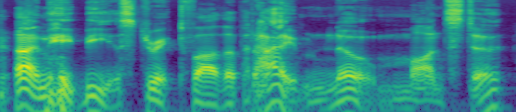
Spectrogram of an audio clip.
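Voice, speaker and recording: A man's voice: rumbling low, very animated, gravelly, fairly bright tone, slightly rough, full character voice. An actor playing a stern, commanding king who hands down decrees in a fantasy audio drama. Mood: condescending. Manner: commanding, measured royal decrees. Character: stern imperious middle-aged king and father.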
